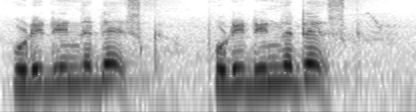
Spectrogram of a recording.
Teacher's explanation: Sir, here T only has come at last, sir. But see, next word is starting from vowel. That's why you have to use, instead of T, you have to use D.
